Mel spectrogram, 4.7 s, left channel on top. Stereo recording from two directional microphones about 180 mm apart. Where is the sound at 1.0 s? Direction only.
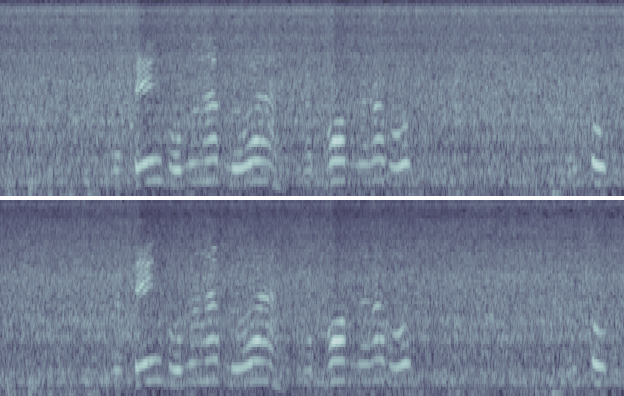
15° right (ahead or behind).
